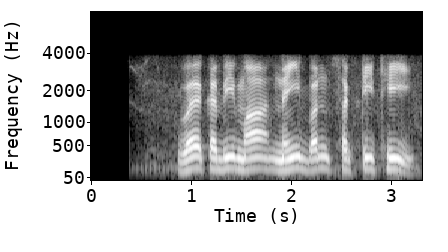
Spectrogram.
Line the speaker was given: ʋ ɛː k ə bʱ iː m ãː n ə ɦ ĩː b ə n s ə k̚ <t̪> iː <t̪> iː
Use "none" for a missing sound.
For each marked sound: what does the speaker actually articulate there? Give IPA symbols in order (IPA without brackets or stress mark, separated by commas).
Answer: t̪, t̪ʰ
